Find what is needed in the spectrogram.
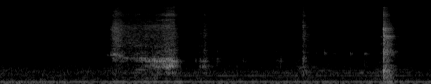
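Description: Baked pastry cigar shells being twisted and slid off stainless-steel tube molds by hand: a brief rasping rub about a second in, a faint click later, and a sharper click just before the end.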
